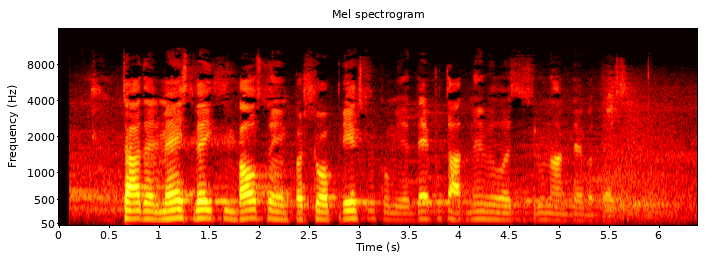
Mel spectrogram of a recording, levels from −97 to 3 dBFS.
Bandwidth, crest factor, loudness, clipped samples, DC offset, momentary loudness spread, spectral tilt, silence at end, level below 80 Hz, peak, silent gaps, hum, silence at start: 10 kHz; 22 dB; -24 LUFS; under 0.1%; under 0.1%; 21 LU; -5.5 dB/octave; 0.2 s; -76 dBFS; -4 dBFS; none; none; 0.1 s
